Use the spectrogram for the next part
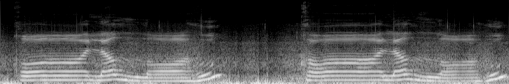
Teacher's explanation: جب بھی قرآن مجید میں الف اللہ کے نام سے پہلے زبر یا پیش ہو تو اللہ کا نام کو موٹا کر کے پڑھا جاتا ہے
